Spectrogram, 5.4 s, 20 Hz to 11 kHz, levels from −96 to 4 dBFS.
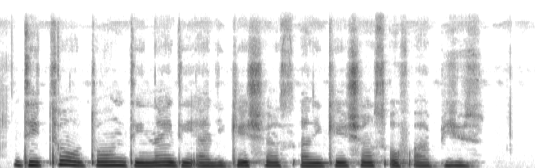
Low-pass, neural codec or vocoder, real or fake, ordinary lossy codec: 9.9 kHz; none; real; none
